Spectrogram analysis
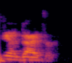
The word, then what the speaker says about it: VanDiver: Is it Van Diver? Just so I say it correctly. Van Diver. Van Dyver. Van Diver. Okay. I'm bad with pronunciations and uh annunciations.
